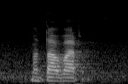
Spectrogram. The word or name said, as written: madavalu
